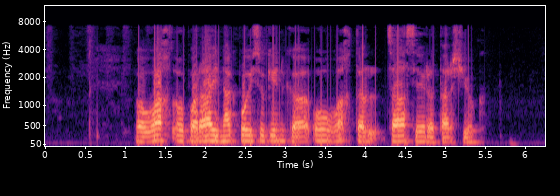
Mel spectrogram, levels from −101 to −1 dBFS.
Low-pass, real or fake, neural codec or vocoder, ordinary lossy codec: 7.2 kHz; real; none; MP3, 96 kbps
